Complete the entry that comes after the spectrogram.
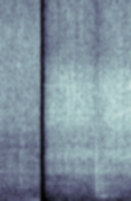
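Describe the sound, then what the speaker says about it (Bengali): Onions and garlic sizzle loudly in a pan, a dense frying hiss that cuts out for an instant and then resumes with a scrape of stirring. "এবার পেঁয়াজ সব একসাথে ভাজা হয়ে গেছে।"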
